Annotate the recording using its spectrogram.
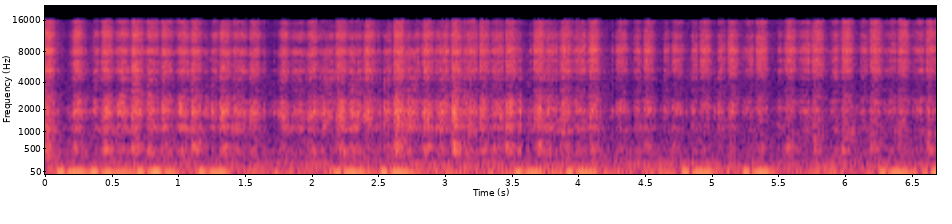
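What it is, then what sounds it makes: Pencil shading on a sketchbook page. A graphite pencil scratches and shades across the page of a spiral-bound paper sketchbook lying flat on a desk, in quick repeated short strokes. The scraping is dry and bright, pulsing at roughly two strokes per second over a faint low rumble.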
